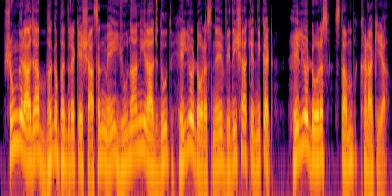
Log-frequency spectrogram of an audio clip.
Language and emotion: Hindi, neutral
